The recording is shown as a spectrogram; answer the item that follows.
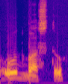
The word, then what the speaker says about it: উদ্বাস্তু: Nilambari Nilambari number পাঁচ উদ উপসর্গের এর সঙ্গে বফালাম যুক্ত হলে ব এর উচ্চারণ বহাল থাকে যেমন উদ্বাস্তু উদবাস্তু উদ্বেল উদ্বেল ব এর উচ্চারণ বহাল রয়েছে আশা করি আপনারা বুঝতে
